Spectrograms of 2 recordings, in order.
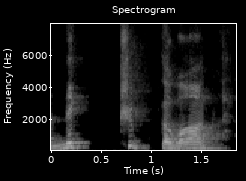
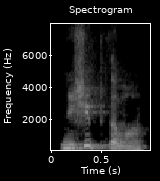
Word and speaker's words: निक्षिप्तवान्: Nikshiptavan. The ksha you have to pronounce correctly. It is not nishiptavan.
